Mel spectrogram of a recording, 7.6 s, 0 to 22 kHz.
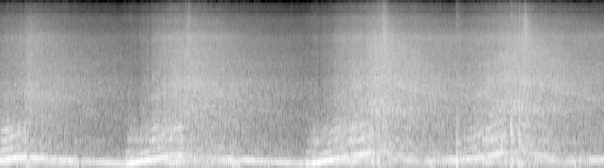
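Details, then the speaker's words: Low-km Nissan R32 GTR straight-six, just started after adding fuel it had run nearly dry of, still warming up before an oil change: clean revs every two seconds, pitch rising and falling smoothly, no misses or rattles, high-pitched sound. Normal revving. "Now this thing purrs like a beauty."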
